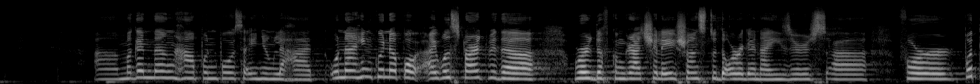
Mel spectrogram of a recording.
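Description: A young woman speaks calmly into a microphone in a large hall.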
